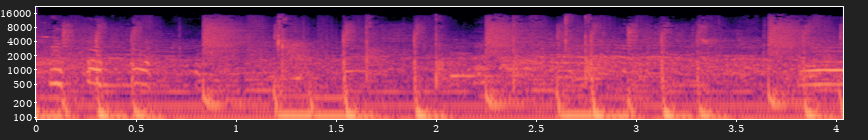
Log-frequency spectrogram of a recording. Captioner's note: Jae Suk's Real Laughter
